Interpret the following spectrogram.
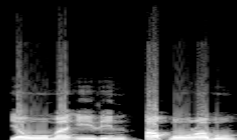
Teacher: قلقلہ کریں گے قاف پر، موٹا کرنا ہے قاف کو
